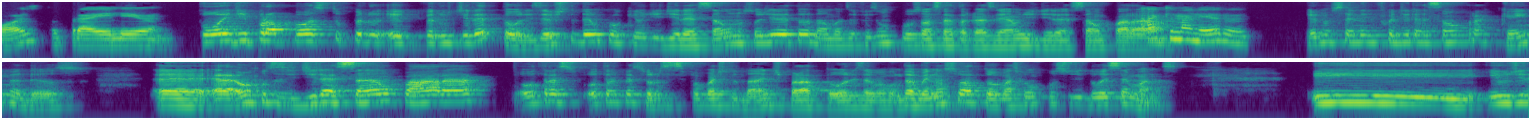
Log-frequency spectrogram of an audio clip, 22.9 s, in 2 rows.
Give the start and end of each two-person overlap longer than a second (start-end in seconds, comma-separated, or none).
none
